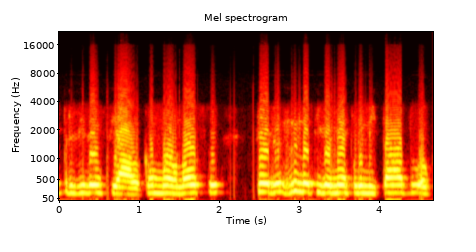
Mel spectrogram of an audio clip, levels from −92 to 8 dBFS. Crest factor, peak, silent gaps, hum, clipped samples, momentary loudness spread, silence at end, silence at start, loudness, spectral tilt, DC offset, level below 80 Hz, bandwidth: 6 dB; 0 dBFS; none; none; 5%; 3 LU; 0.05 s; 0 s; -6 LUFS; -8.5 dB/octave; under 0.1%; -44 dBFS; 8.8 kHz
